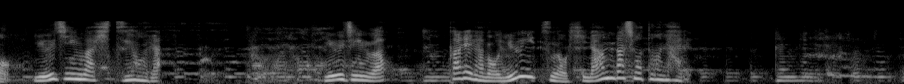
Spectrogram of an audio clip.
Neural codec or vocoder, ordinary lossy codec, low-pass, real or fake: codec, 16 kHz, 2 kbps, FreqCodec, smaller model; none; none; fake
